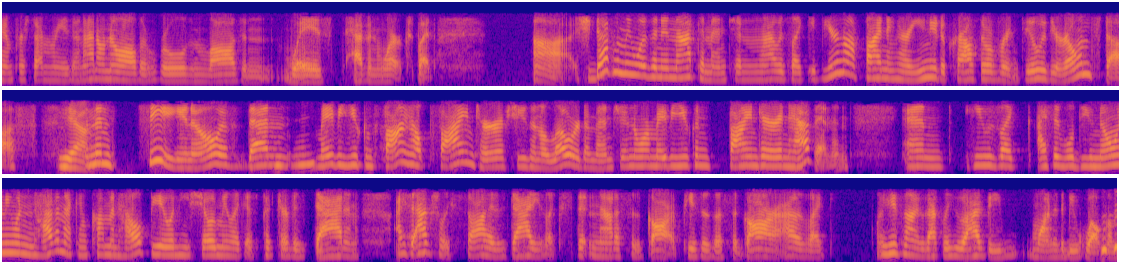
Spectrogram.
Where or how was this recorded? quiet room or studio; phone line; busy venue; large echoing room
phone line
